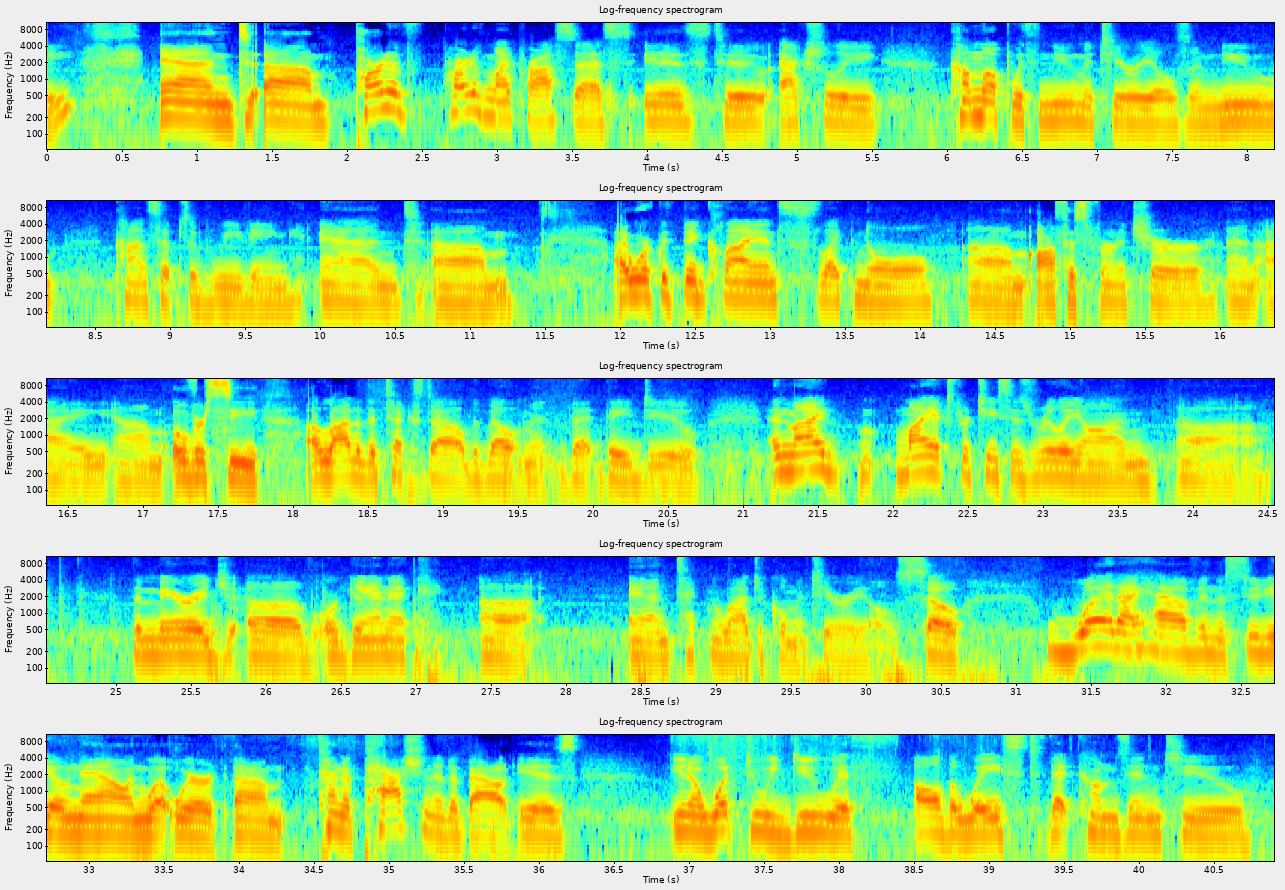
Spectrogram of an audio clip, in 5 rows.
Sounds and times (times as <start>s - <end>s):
Speech: 0.0s - 0.2s, 0.8s - 11.4s, 12.0s - 36.3s, 36.9s - 40.8s.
